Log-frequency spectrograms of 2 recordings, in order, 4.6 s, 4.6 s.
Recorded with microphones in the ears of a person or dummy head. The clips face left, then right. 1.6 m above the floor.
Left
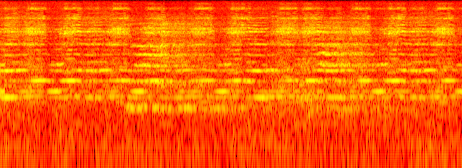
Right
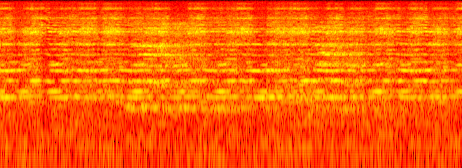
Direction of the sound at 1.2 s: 25° left (ahead or behind).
